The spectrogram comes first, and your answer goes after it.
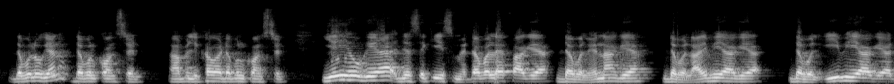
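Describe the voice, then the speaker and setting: A man teaching a lesson to viewers, explaining slowly, repeating words and asking himself questions as he goes. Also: fairly high pitch, lo-fi sound. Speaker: English teacher.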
